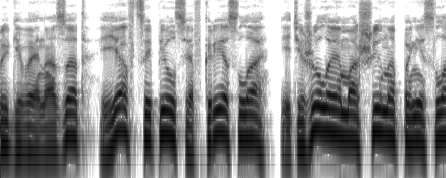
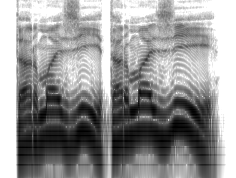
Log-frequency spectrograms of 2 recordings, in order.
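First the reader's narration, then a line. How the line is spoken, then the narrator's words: Yelling over howling wind. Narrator (Russian): заорал я, пытаясь перекричать завывание ветра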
